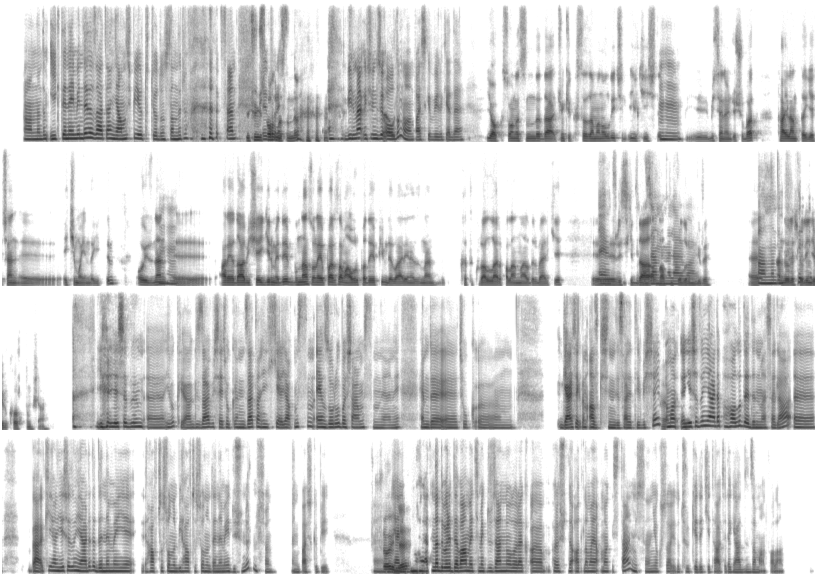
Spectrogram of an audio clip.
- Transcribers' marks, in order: chuckle; unintelligible speech; inhale; unintelligible speech; chuckle
- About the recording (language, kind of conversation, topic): Turkish, podcast, En ilginç hobi deneyimini bizimle paylaşır mısın?
- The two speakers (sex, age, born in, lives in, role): female, 30-34, Turkey, Germany, host; male, 25-29, Turkey, Bulgaria, guest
